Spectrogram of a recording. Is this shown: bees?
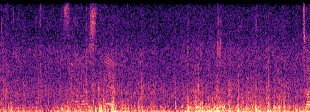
no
